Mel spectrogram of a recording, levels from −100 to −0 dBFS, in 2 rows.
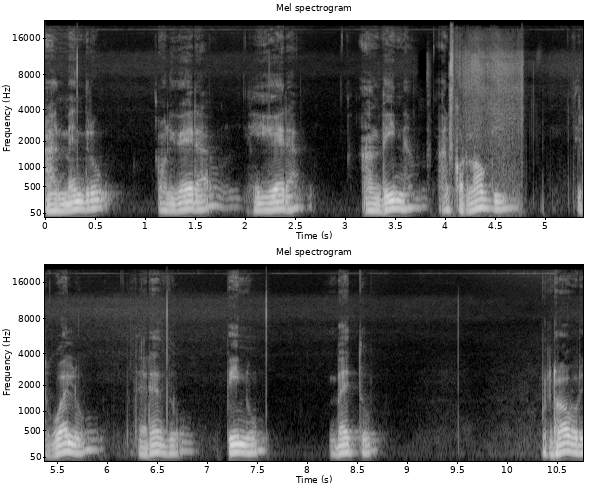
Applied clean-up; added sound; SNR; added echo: none; Fire; 19 dB; none.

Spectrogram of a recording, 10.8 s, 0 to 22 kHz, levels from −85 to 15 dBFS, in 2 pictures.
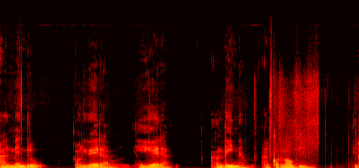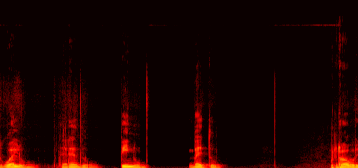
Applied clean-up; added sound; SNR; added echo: neural mask model RNNoise.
